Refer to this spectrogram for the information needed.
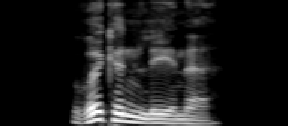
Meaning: backrest
- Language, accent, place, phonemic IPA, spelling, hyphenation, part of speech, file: German, Germany, Berlin, /ˈʁʏkn̩ˌleːnə/, Rückenlehne, Rü‧cken‧leh‧ne, noun, De-Rückenlehne.ogg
